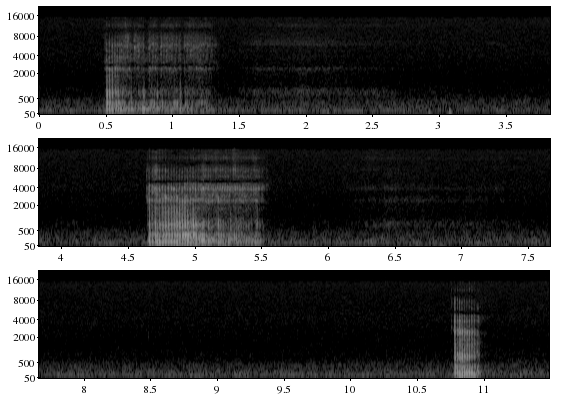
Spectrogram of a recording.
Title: sleeping/snoring olde english bulldogge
